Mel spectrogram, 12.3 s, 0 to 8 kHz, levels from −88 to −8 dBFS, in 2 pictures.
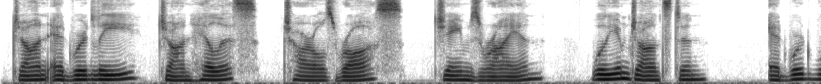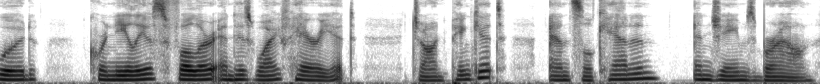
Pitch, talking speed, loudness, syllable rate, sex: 155 Hz, 125 wpm, -18 LUFS, 4.3 syllables/s, female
